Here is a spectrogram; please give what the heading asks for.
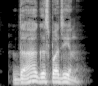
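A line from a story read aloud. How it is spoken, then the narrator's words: Loud and clear. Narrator (Russian): Холгер, как и все слуги, говорил с ним громко, стараясь, чтобы его было хорошо слышно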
